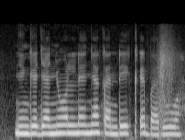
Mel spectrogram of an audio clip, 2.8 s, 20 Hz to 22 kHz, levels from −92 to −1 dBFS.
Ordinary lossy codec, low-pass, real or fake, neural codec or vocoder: none; 10.8 kHz; real; none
